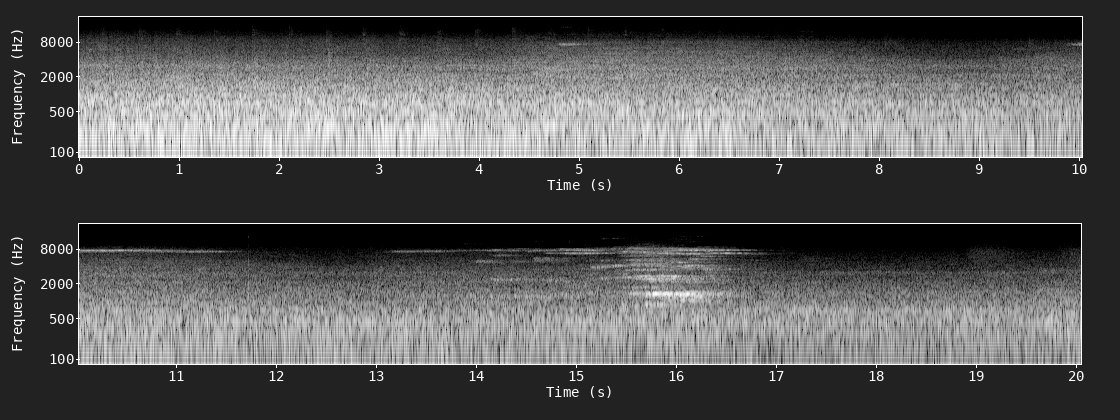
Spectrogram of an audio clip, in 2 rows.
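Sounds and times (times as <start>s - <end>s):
train rumbling: 0.0s - 20.0s
train wheels squealing: 9.9s - 11.7s, 13.0s - 17.0s.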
